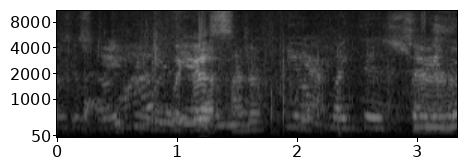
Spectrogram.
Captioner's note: chatter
